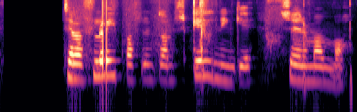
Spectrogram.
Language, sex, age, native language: Icelandic, male, 13, Icelandic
